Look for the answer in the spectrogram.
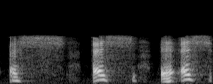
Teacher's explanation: نفس يخرج من الرئتين بيمر عادي بسلاسة مفيش هزة في الاوتار الصوتية حنك طبعا بيرتفع لفوق النفس خارج عادي خارج بسلام صحيح وسط · Term: الشين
